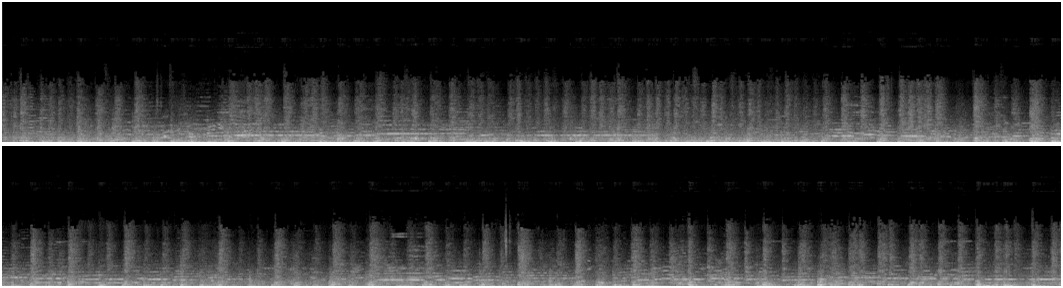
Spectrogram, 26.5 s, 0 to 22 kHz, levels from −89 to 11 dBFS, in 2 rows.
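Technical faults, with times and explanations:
16.43–16.59 s, sound cut by the noise suppressor: the sound briefly sinks by about 4 dB for roughly a sixth of a second, then recovers. The noise suppressor mistook this stretch for background noise and turned it down harder than its surroundings.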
